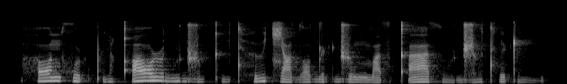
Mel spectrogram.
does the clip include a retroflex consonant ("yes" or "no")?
yes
